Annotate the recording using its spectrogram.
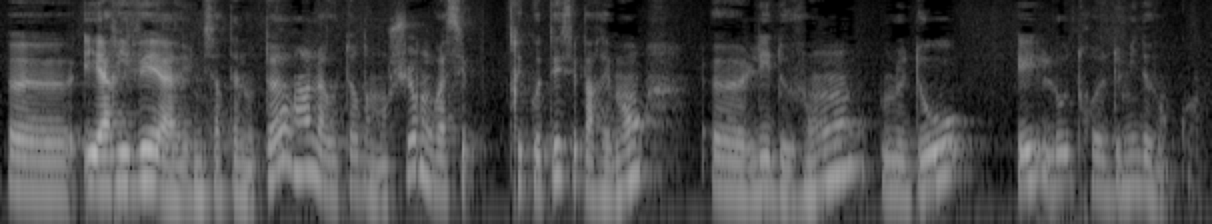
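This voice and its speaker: A woman's voice: lowish voice, lively intonation, normal speed, darkish tone. A middle-aged woman hosting a knitting and sewing podcast, chatting her way through her finished projects and often wrapping up with "voilà". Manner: chatty, rambling explanations with frequent "voilà". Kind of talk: casual show-and-tell of finished projects.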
